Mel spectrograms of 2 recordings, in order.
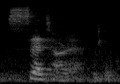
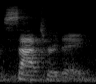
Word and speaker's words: Setareh: My name is Setareh. I know, it's a little bit hard for you guys to pronounce it, since I experienced it before when someone pronounced it as even Saturday.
